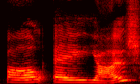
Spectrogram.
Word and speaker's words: balayage: lot of people get confused on how to pronounce the term it's all a yash so like not biologically that's kind of what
